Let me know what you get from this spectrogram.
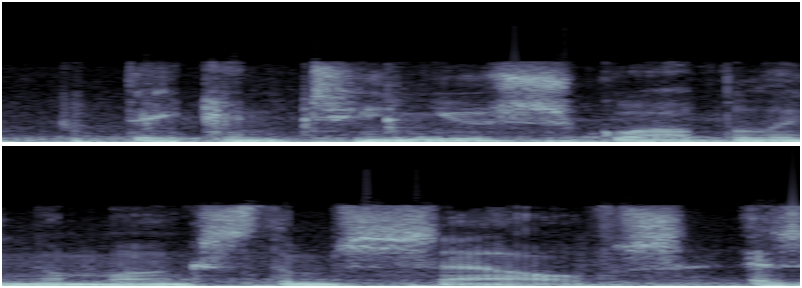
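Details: Two lions eating a cheetah, feeding growls: deep rumbling growls underlie repeated harsh, broadband snarls and hisses that burst out every second or so over eight seconds.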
